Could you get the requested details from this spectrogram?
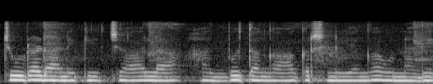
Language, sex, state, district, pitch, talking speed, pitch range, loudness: Telugu, female, Andhra Pradesh, Sri Satya Sai, 185 Hz, 70 wpm, 180-195 Hz, -15 LUFS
